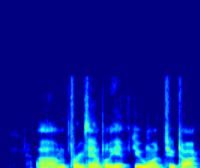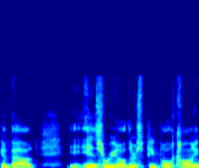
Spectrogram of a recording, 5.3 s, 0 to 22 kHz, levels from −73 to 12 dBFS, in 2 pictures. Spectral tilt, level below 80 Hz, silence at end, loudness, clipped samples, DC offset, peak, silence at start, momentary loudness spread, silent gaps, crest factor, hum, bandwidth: -6 dB/octave; -62 dBFS; 0 s; -23 LUFS; under 0.1%; under 0.1%; -8 dBFS; 0.5 s; 9 LU; none; 14 dB; none; 12.5 kHz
